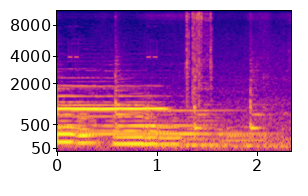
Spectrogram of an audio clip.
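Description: A small brass band of trumpet, trombone, saxophones and drum holding a chord whose notes drop away over about the second half, leaving only a low note. A brief sharp noise and a click come near the end.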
